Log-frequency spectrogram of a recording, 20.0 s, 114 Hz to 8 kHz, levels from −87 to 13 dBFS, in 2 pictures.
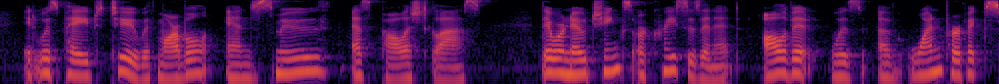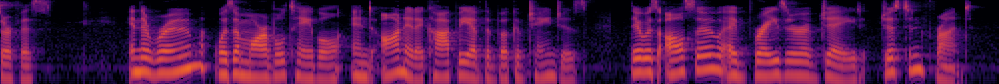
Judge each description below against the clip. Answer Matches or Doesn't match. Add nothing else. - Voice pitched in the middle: Matches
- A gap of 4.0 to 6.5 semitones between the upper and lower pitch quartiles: Matches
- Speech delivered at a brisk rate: Doesn't match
